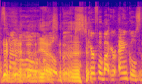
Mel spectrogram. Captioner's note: laughter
